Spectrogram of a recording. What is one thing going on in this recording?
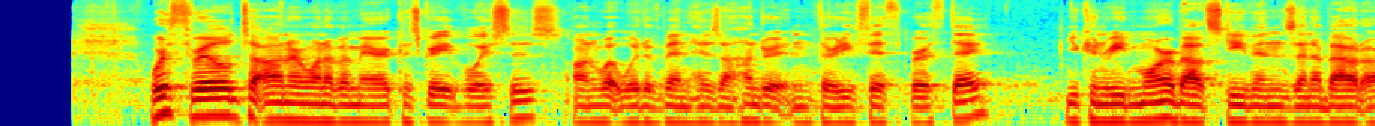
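A young man speaks calmly into a microphone, reading out.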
